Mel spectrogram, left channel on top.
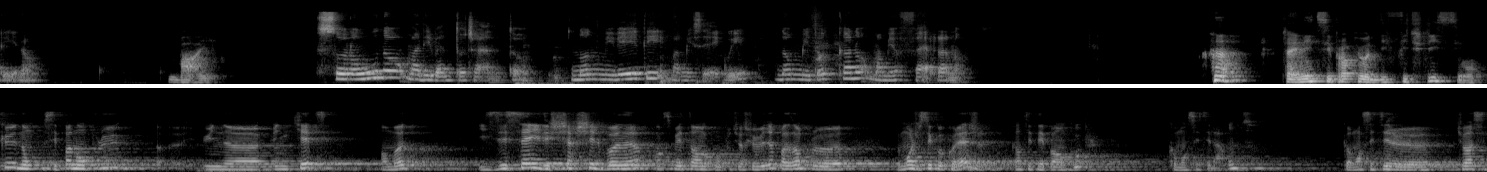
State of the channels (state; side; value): different; both; correlation 0.00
